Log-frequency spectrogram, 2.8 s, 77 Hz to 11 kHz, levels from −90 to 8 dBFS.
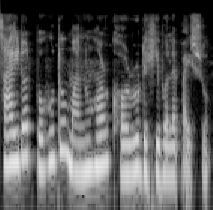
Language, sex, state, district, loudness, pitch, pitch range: Assamese, female, Assam, Kamrup Metropolitan, -13 LUFS, 210 Hz, 190-240 Hz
